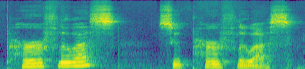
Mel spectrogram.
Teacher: It's also challenging, as you heard me just make the error, to make sure that we have that L sound in there, fluous. We have our tense oo sound again and our relaxed schwa in the last syllable. So I would recommend starting this on your stress syllable because the R may be the most challenging.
